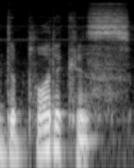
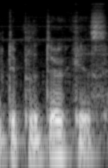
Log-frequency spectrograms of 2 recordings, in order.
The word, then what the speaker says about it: Diplodocus: the narrowing down like a diplodicus um or Diplodocus however you want to pronounce it tail I probably will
